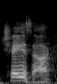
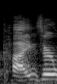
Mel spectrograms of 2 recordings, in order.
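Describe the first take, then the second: First: The word begins with a soft sound. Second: The word begins with a hard K sound. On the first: This is the later church form. "the ecclesiastical, which would be Caesar" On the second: This is the original classical form. "which is the original Latin pronunciation"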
